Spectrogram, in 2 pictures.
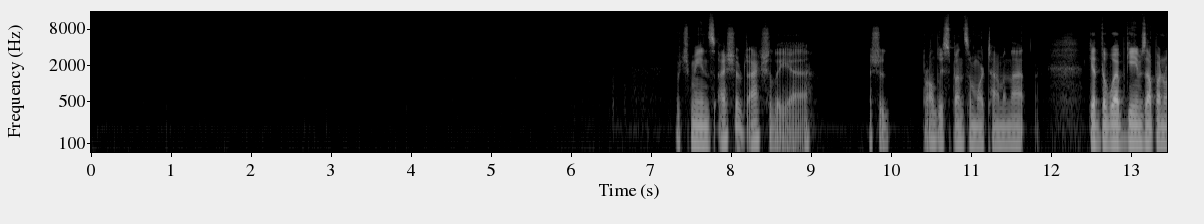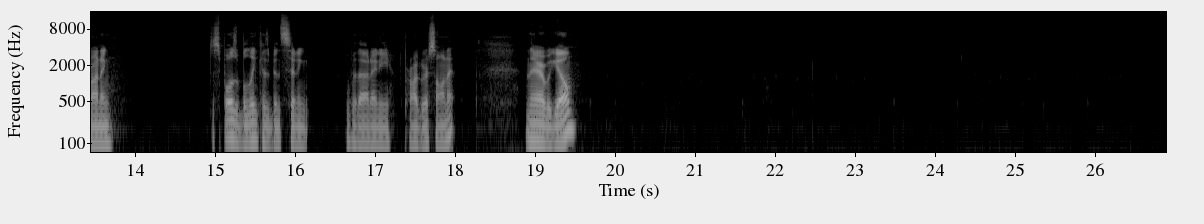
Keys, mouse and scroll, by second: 19.2-20.1 scroll down 5, 19.7 middle click, 20.1-20.7 scroll up 4, 20.7 middle click, 20.9-21.4 scroll up 3, 21.4 scroll down 1, 21.7 middle click, 23.5 middle click, 24.3 middle click, 25.4 middle click, 25.8 scroll down 1, 26.0 middle click, 26.3-26.8 scroll up 4.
